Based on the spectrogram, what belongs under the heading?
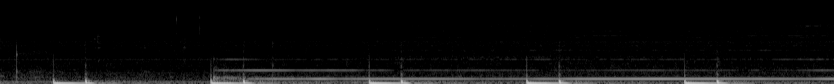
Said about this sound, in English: Start with concentrating on the heartbeat and certain tones to get people to become aware of going inside rather than remaining external. And then slowly different sounds come into play.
